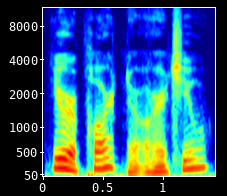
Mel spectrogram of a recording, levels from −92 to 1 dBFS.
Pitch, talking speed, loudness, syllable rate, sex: 145 Hz, 210 wpm, -16 LUFS, 6.1 syllables/s, male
